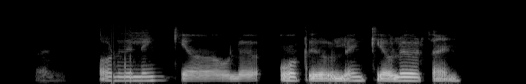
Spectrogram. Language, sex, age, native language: Icelandic, male, 14, Icelandic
